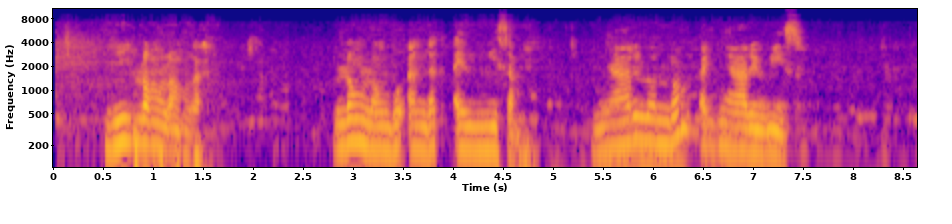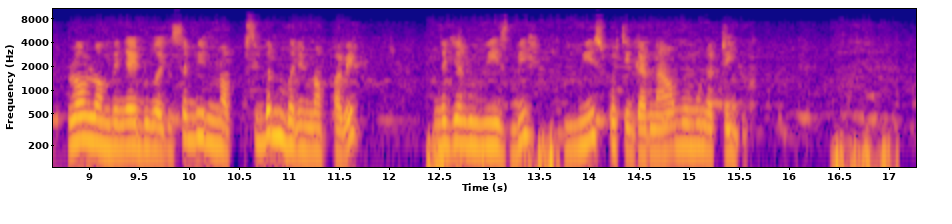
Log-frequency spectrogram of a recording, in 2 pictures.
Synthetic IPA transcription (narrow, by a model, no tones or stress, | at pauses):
lilɔŋlɔŋlɐ | lɔŋlɔŋbuʔɐndɐkɐjwiːsɐm | ɲaːɾilɔndɔŋɐk̚ɲaːɾiwiːs | lɔŋlɔŋbiŋɡɐjduɡacisɐbinɔpsibɐnbɐninɔpːɐbi | ŋɡɐɟɐlwiːsbiwiːskɔtiɡɐnːawmumunɐtiɟu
